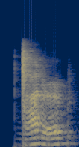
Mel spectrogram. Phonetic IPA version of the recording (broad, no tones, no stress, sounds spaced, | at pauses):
ɡ͡ǀ a ɳ ə˞ b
